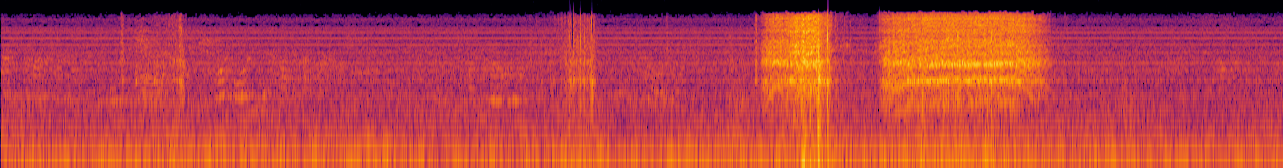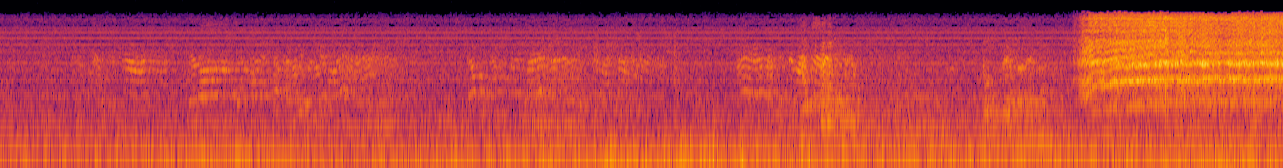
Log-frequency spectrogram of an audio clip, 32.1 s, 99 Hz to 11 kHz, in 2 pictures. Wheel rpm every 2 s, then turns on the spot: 0, 0, 0, 10, 20, 50, 80, 0, 0, 0, 0, 0, 0, 0, 20, 150.
none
